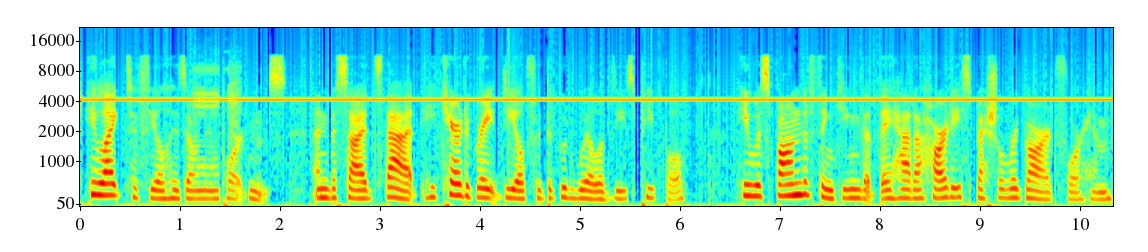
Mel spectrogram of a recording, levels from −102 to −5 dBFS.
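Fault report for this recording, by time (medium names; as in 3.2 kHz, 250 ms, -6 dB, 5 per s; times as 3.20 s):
crackle 270 per s -27 dBFS
whine 4.2 kHz -25 dBFS
1.11–1.66 s: clipped -21.5 dBFS
4.27 s: pop -6 dBFS
5.70 s: pop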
